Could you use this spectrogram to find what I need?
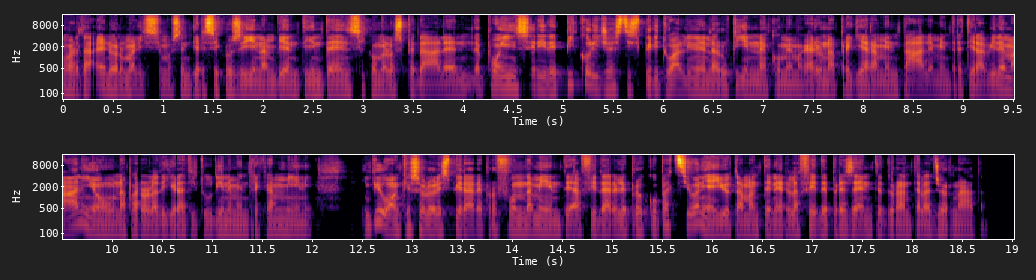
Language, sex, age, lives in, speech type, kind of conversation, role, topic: Italian, male, 20-24, Italy, read, expert-assistant, expert, Quali abitudini semplici aiutano a mantenere viva la fede nella vita quotidiana?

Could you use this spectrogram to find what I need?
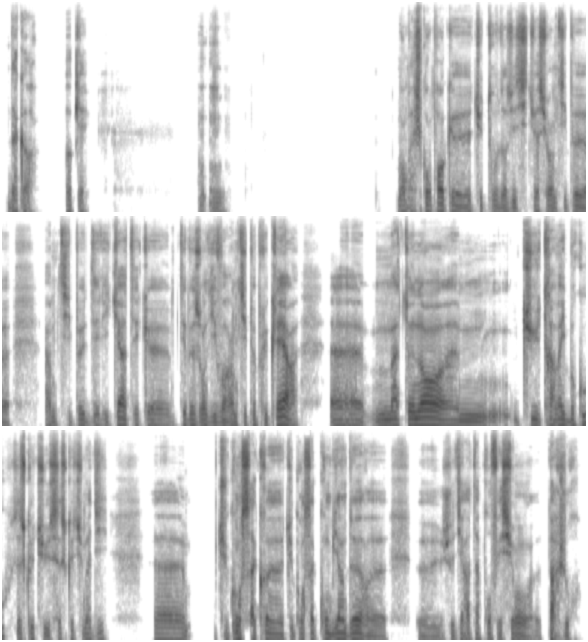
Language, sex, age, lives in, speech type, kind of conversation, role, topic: French, male, 40-44, France, conversation, advice, advisor, Comment votre surcharge de travail vous laisse-t-elle peu ou pas de temps pour vous, et quelles conséquences cela a-t-il sur votre quotidien ?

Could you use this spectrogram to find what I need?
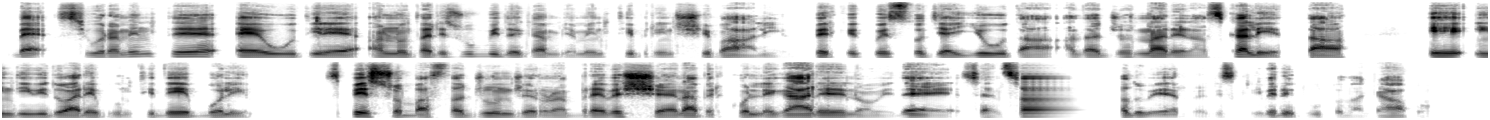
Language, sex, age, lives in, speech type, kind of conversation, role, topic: Italian, male, 20-24, Italy, read, expert-assistant, expert, Come si può bilanciare organizzazione e creatività nella scrittura di racconti?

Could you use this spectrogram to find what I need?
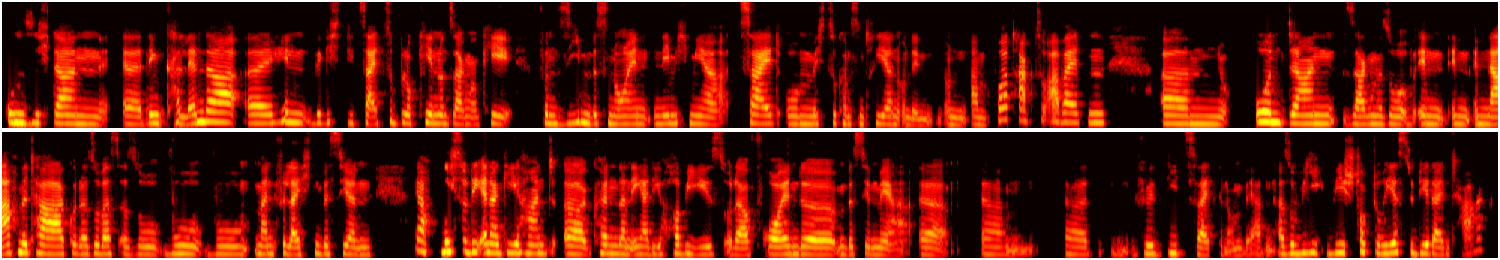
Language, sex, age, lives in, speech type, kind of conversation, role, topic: German, female, 35-39, United States, conversation, advice, advisor, Wie fange ich am besten an, wenn ich mich von zu vielen Zielen überwältigt fühle?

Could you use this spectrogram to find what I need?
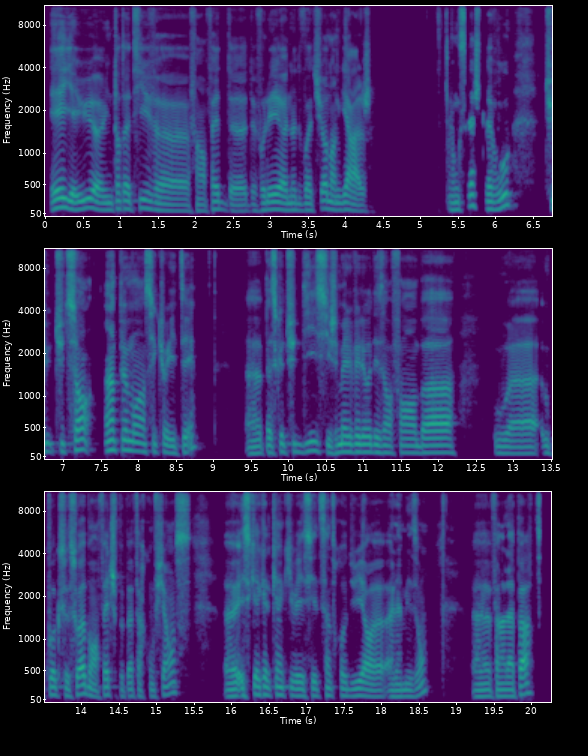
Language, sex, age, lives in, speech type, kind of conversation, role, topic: French, male, 40-44, France, conversation, podcast, guest, Qu’est-ce qui te fait te sentir en sécurité chez toi ?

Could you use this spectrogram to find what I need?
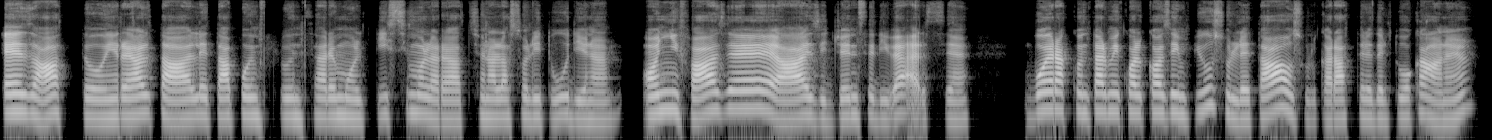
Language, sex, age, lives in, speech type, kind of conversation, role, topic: Italian, female, 30-34, Italy, read, expert-assistant, expert, Quali sono i modi più efficaci per aiutare un animale domestico a superare la paura quando resta solo in casa?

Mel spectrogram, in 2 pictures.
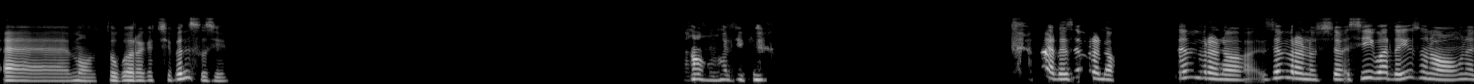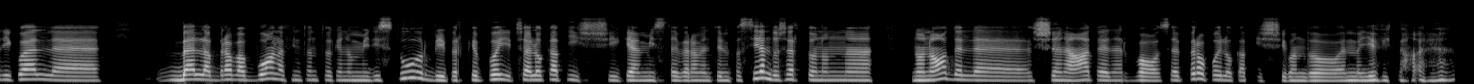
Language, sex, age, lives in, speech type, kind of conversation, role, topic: Italian, female, 35-39, Italy, conversation, podcast, guest, Come gestisci le emozioni durante una discussione?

